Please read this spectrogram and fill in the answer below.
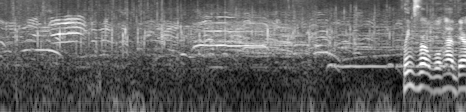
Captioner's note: crowd cheering and clapping rhythmically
